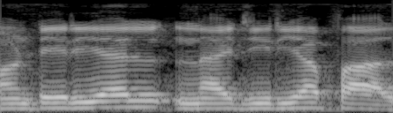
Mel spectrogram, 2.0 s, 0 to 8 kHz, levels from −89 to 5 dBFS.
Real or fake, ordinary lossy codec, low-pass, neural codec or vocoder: real; none; 7.2 kHz; none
